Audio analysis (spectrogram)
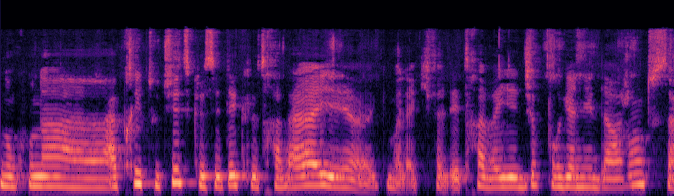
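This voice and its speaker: The voice belongs to a woman. She moves along at a fairly quick pace. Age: 30s. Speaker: guest sharing personal story. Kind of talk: testimony. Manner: hesitant, many fillers.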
